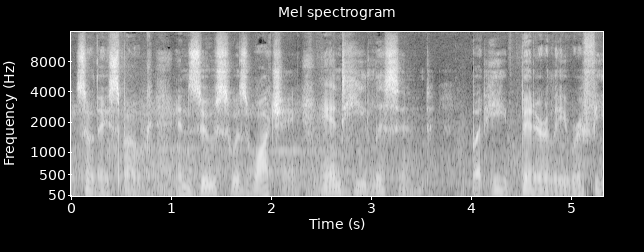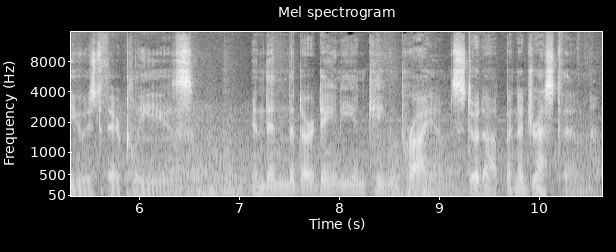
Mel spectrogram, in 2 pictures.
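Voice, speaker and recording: A man narrating an epic audiobook in a dramatic, scripted style with theatrical, deliberate emphasis. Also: low-pitched, animated, music in the background. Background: ambient sound effects.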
